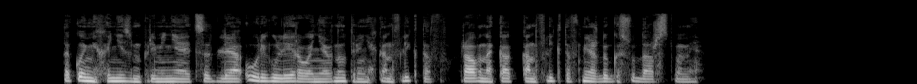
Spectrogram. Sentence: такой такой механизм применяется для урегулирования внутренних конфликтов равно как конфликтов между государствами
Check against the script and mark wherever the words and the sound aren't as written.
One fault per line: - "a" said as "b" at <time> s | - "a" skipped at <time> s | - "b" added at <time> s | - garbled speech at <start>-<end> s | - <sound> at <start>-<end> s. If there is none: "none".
- "такой" skipped at 0.9 s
